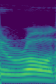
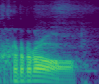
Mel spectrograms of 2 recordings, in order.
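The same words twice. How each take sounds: First: Ro with a plain, untrilled English R; lazy English R. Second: Rho with a rough, trilled R at the start; rolled Greek R. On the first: Warning Greek learners off lazy ro with an English R. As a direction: say ro like English "row". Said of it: "Don't say ro, that's lazy". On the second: Correcting lazy learners, rho with a trilled Greek R. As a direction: roll the R hard in rho. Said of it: "Say rho". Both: Shown as a demonstration.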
